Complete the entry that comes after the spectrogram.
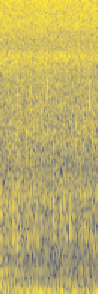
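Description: Leftover rice snacks fry in a pan of hot oil, a steady soft bubbling sizzle throughout with faint tiny pops.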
